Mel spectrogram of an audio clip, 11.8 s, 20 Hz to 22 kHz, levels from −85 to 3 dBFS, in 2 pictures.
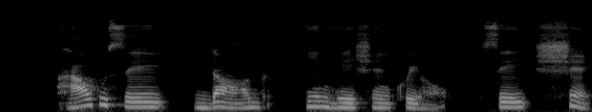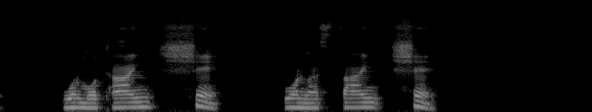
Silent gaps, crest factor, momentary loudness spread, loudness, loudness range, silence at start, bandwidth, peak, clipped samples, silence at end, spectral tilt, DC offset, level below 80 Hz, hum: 2.90-2.95 s, 6.06-6.10 s, 6.17-6.21 s, 6.33-6.54 s, 8.50-8.76 s; 20 dB; 14 LU; -41 LUFS; 4 LU; 0.55 s; 11.5 kHz; -22 dBFS; under 0.1%; 1.55 s; -6 dB/octave; under 0.1%; -72 dBFS; none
